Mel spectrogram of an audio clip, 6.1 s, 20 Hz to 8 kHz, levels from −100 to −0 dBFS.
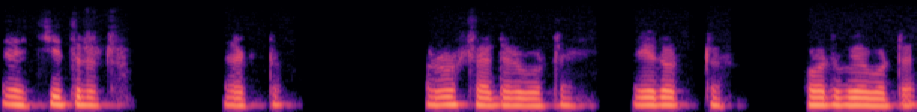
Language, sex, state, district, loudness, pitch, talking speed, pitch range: Bengali, male, West Bengal, Jalpaiguri, -30 LUFS, 150 Hz, 110 wpm, 145-155 Hz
